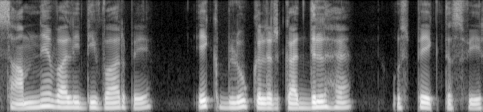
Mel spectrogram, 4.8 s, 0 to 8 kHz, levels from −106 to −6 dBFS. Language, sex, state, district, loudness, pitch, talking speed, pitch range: Hindi, male, Himachal Pradesh, Shimla, -18 LUFS, 130 Hz, 175 wpm, 120-140 Hz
